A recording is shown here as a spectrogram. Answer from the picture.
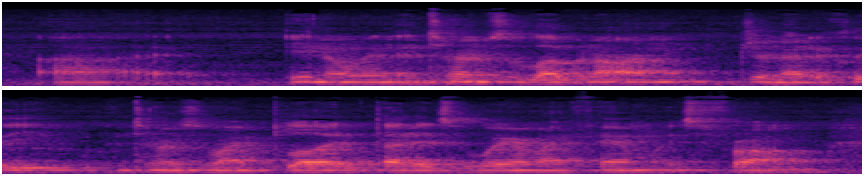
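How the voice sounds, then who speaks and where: A man speaks at a moderate pace in a flat, monotone delivery. Room echo is audible, with noticeable background noise. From United States. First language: Lebanese Arabic. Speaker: oral history interviewee. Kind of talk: interview.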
